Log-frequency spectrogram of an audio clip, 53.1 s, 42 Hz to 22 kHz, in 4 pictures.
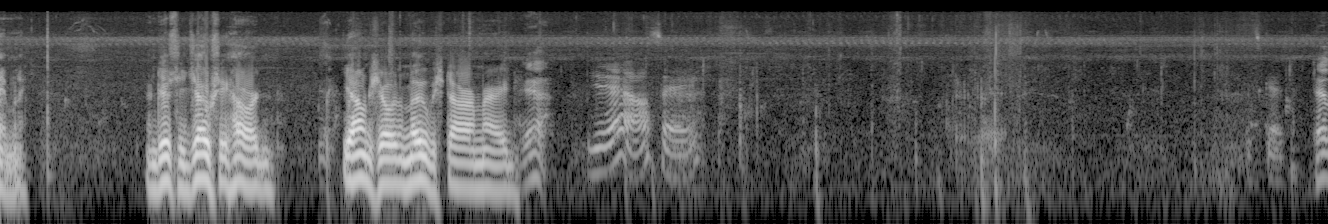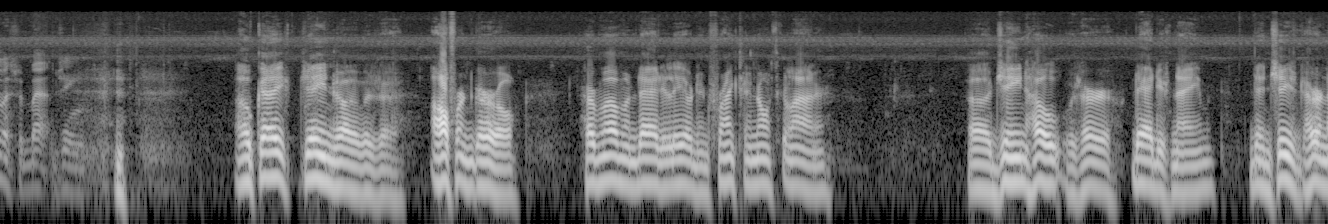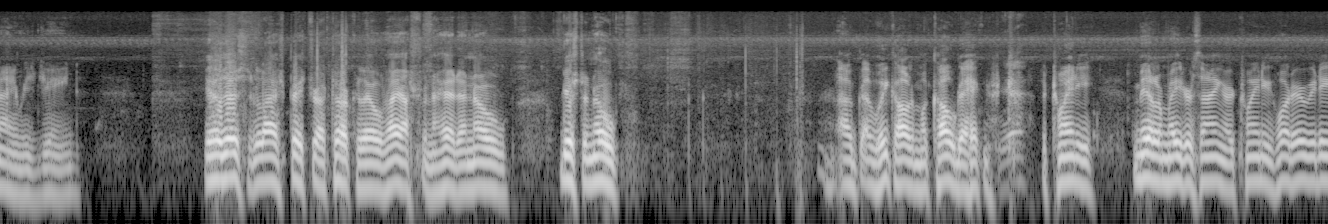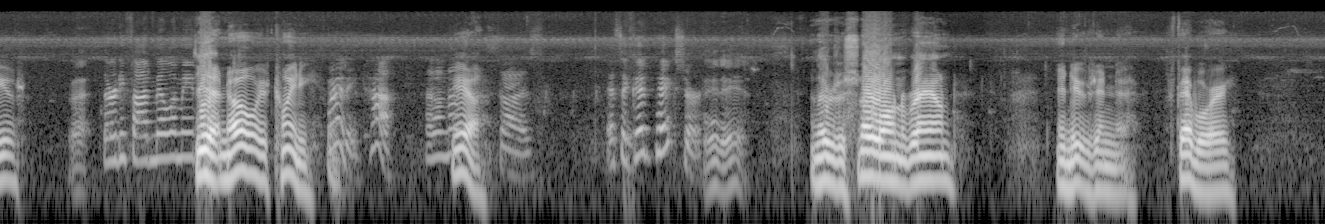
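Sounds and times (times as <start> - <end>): man talking: 0.0 - 0.3, 1.5 - 5.6, 13.2 - 14.6, 15.6 - 18.5, 19.1 - 21.6, 23.0 - 27.4, 28.6 - 32.8, 34.8 - 40.8, 41.8 - 43.4, 44.4 - 44.7, 46.9 - 49.4, 50.4 - 52.2
high-pitched insect drone: 30.2 - 49.4.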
